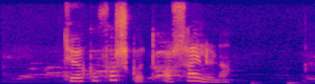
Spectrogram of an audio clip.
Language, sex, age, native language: Icelandic, female, 10, Icelandic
